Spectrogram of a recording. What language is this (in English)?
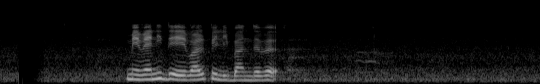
Sinhala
